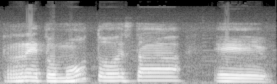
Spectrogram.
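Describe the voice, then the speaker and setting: A man's voice: a little high, fairly even intonation, darkish tone. Colombian man explaining, lo-fi sound. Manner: explanatory, drawn-out with hesitations. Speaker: co-host. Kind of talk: casual panel chat. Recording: dull lo-fi sound.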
